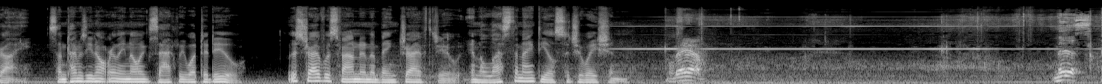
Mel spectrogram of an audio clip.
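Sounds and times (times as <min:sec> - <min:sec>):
low steady hum: 0:00.0 - 0:11.0
high-pitched electronic warning tone: 0:05.1 - 0:11.0.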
